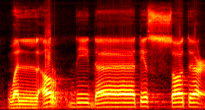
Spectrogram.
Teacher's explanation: Di sini alif lam syamsiyah, shadnya ditasdid, dimasukkan. Dan di sini ketika berhenti, ketika waqaf, maka ainnya dimatikan.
